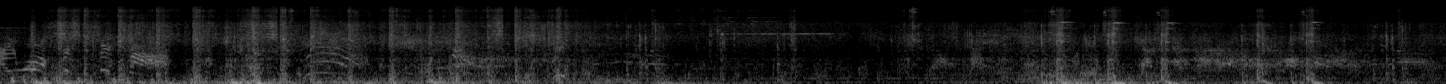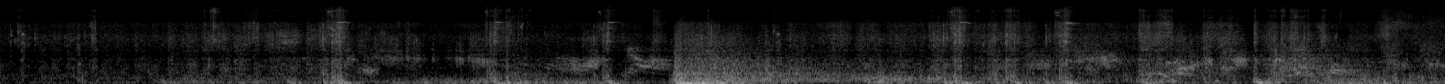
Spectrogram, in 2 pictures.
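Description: Swords slash and clang against creatures.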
